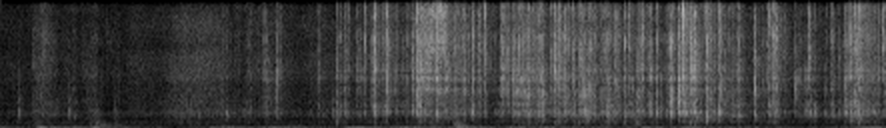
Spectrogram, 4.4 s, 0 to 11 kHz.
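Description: Wrapper of a 2013 Upper Deck SP Authentic football card pack being torn open and crinkled, a dense crackle that starts about two seconds in, after a few light handling clicks.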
